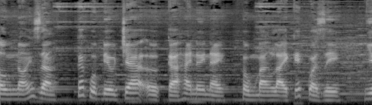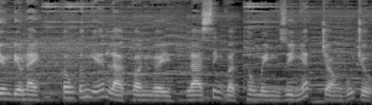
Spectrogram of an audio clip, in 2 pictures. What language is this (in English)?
Vietnamese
